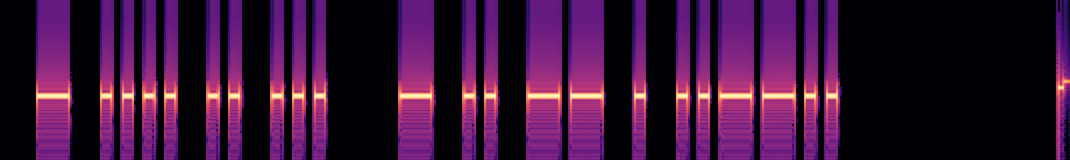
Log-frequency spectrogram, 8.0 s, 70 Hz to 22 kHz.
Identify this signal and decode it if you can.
Morse code, heard as a keyed tone, about 15 wpm, 700 Hz. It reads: THIS TIME?
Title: Sentences from Top 1000 Words - Review Part 2 - 15wpm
